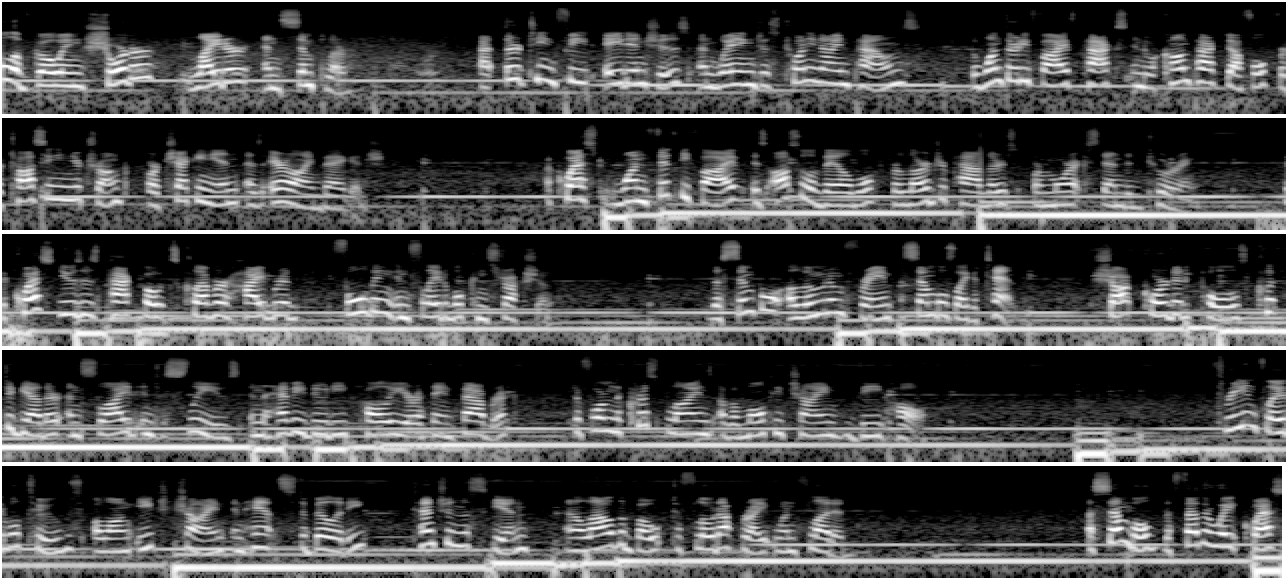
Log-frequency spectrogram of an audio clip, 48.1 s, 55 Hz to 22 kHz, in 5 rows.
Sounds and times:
Speech: 0.0s - 2.6s, 3.6s - 12.5s, 13.7s - 18.6s, 19.3s - 23.4s, 24.6s - 26.8s, 27.5s - 35.8s, 38.0s - 44.8s, 46.7s - 48.1s
Music: 0.0s - 48.1s.

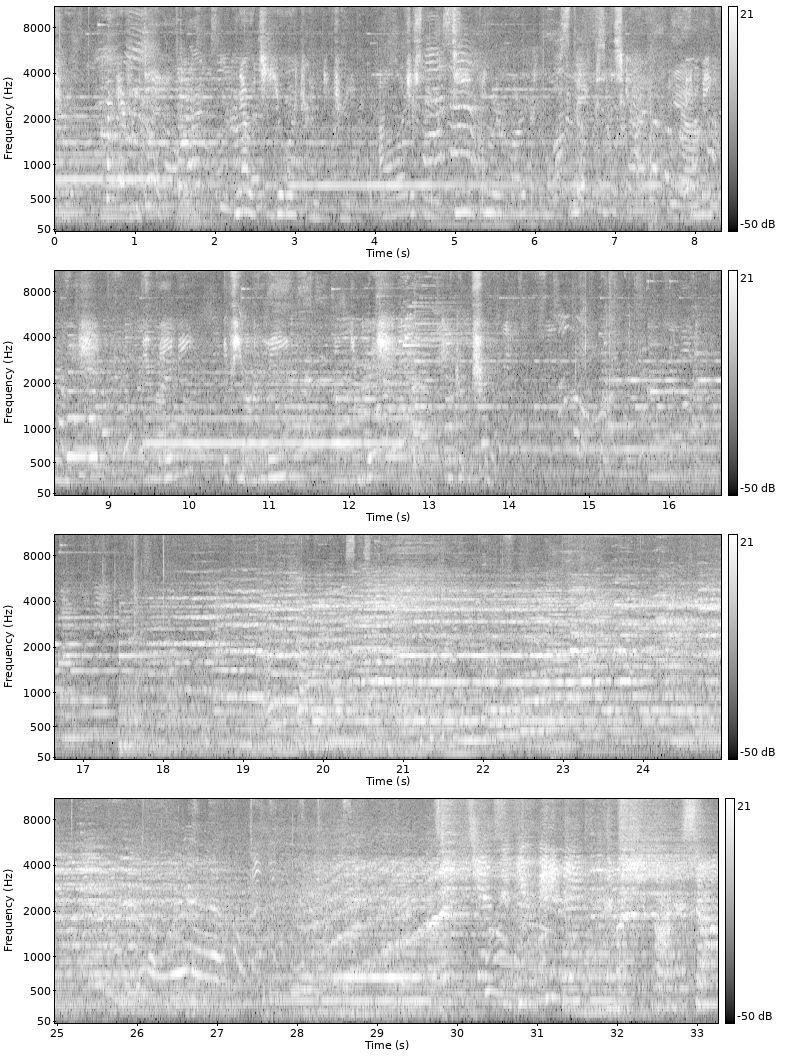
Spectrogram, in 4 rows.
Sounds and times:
Speech: 0.0s - 17.4s
Christmas music: 0.0s - 33.2s.

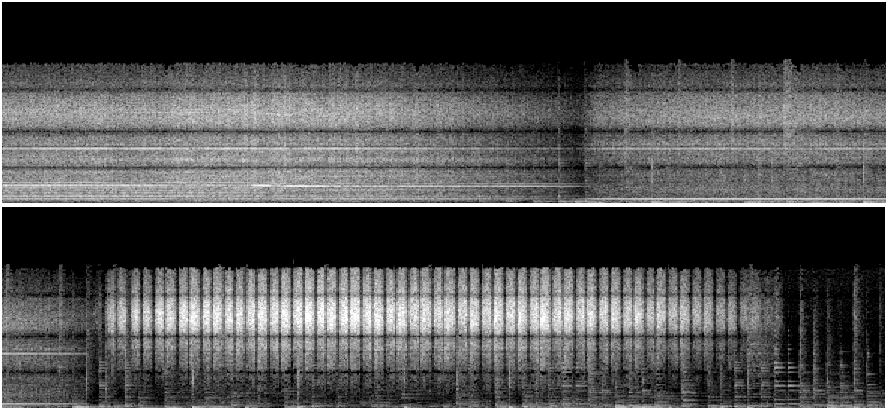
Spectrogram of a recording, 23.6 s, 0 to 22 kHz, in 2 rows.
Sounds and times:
Music: 4.4s - 23.5s.

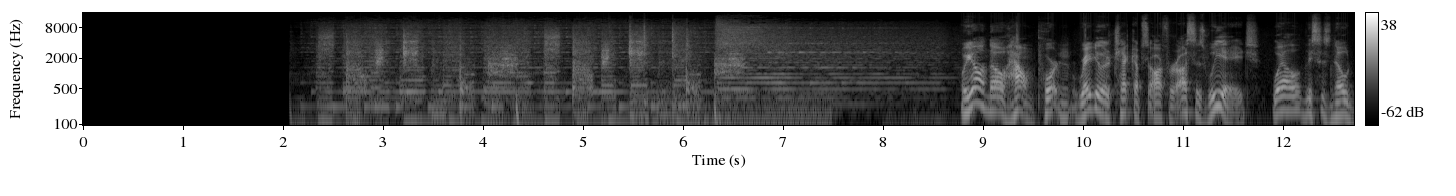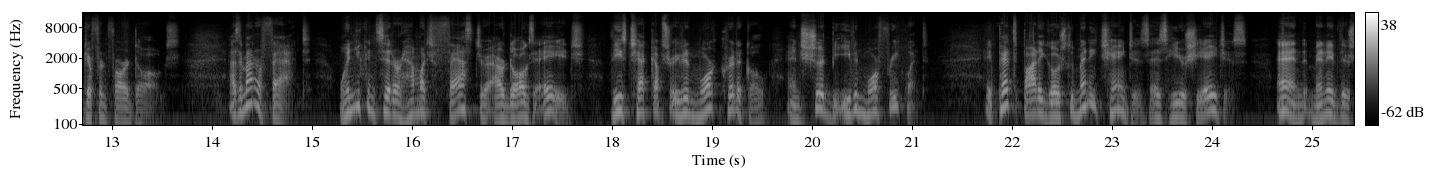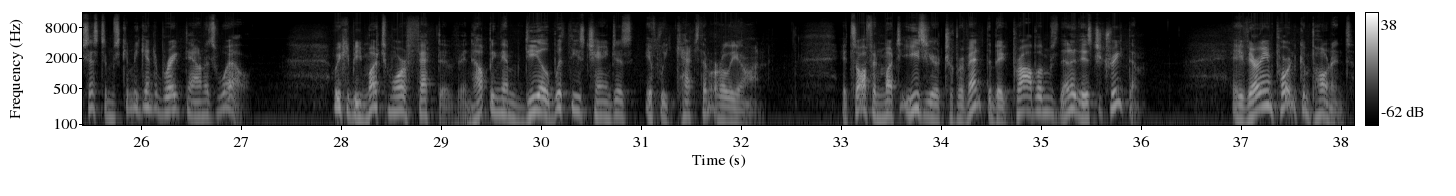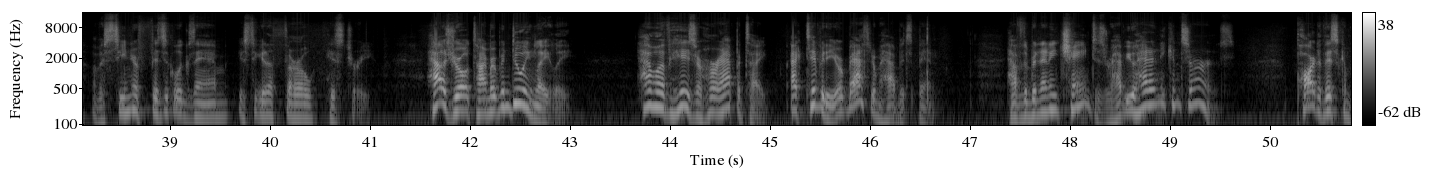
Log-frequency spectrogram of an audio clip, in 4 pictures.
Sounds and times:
Speech: 8.8s - 21.2s, 21.8s - 27.1s, 27.9s - 32.3s, 33.0s - 36.1s, 36.9s - 41.0s, 41.6s - 43.0s, 43.7s - 46.7s, 47.4s - 49.7s, 50.3s - 50.8s.

